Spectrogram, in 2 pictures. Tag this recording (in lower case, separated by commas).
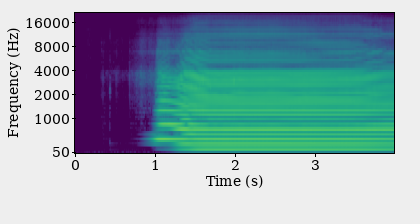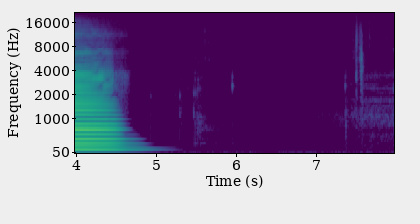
music, musical instrument, wind instrument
